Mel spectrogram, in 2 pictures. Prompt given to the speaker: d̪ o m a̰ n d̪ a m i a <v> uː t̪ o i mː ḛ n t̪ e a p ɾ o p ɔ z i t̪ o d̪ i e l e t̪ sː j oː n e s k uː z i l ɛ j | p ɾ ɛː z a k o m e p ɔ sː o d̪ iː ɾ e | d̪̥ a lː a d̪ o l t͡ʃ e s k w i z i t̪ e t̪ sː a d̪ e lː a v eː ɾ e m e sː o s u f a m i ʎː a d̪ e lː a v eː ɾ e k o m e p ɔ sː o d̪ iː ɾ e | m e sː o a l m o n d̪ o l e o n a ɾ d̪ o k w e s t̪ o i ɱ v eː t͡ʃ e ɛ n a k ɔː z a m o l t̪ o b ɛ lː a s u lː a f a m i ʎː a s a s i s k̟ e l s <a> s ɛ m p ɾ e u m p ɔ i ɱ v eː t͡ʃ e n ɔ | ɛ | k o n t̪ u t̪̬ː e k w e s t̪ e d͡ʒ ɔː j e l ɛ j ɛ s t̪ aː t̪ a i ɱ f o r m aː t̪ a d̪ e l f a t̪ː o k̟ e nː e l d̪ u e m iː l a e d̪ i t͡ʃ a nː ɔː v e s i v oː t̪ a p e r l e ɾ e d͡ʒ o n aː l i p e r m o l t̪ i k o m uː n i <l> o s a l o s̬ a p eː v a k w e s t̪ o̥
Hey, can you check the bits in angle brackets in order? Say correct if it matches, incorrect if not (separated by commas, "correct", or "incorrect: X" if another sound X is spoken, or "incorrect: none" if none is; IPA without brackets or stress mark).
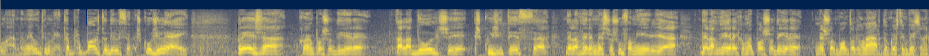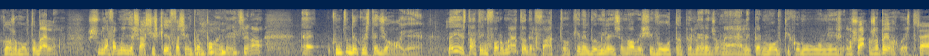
correct, correct, correct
